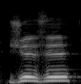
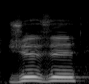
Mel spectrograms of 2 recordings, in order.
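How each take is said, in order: Both takes have the same delivery.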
